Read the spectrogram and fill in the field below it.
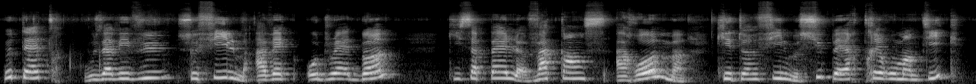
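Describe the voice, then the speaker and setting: A woman teaching French in a recorded lesson, going slowly and explaining word by word. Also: high voice, lively intonation, reverberant.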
